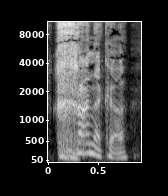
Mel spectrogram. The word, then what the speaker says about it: Hanukkah: Chinooka, or as we would refer to it, Hanukkah, the Festival of Lights. Thank you very much. – Is that how you say it? – Yes, Hanukkah. Now,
